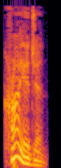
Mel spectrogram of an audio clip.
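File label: "cryogen", British English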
